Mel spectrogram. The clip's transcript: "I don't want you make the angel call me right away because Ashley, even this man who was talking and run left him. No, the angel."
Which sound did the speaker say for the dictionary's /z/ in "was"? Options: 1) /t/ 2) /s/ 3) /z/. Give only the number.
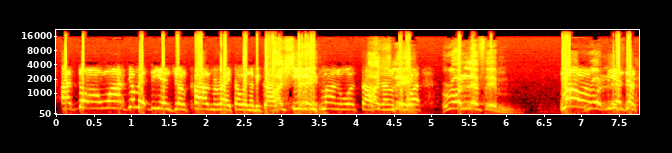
2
